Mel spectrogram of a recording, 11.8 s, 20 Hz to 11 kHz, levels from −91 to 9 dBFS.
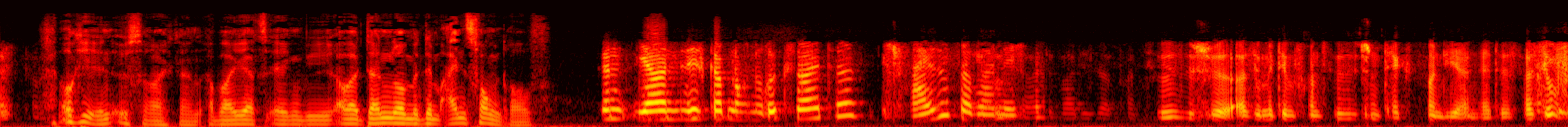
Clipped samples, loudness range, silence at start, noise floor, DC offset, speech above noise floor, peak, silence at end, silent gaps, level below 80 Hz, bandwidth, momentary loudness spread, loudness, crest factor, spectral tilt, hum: under 0.1%; 6 LU; 0 s; -59 dBFS; under 0.1%; 29 dB; -10 dBFS; 0 s; none; -60 dBFS; 8 kHz; 13 LU; -29 LUFS; 22 dB; -4.5 dB/octave; none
